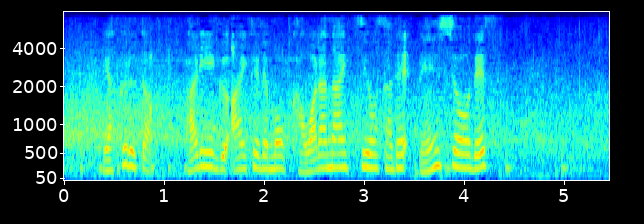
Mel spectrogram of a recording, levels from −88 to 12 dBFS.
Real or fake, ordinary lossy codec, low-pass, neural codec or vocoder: real; MP3, 32 kbps; 7.2 kHz; none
